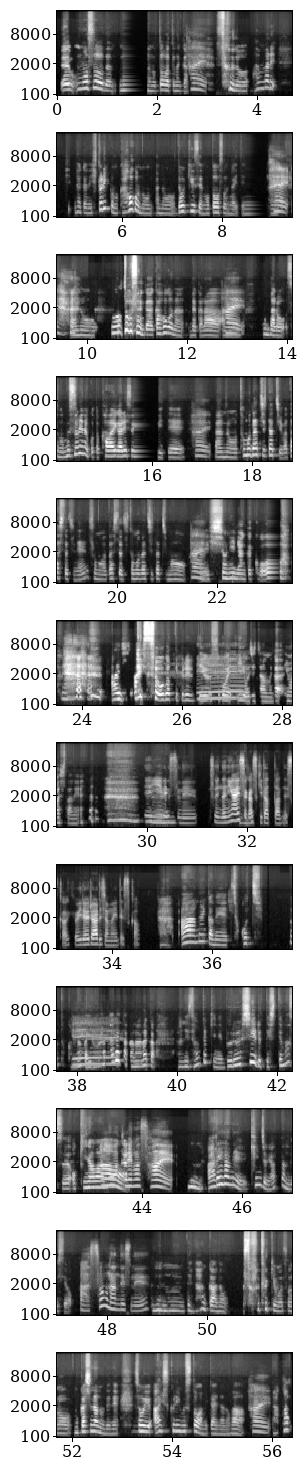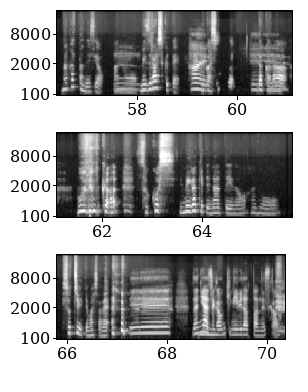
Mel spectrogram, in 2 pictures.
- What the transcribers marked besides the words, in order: distorted speech; laughing while speaking: "その"; chuckle; laugh; giggle; other background noise; chuckle; static; laughing while speaking: "その時も"; laughing while speaking: "もうなんか"; chuckle; unintelligible speech
- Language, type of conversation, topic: Japanese, unstructured, 食べ物にまつわる子どもの頃の思い出を教えてください。?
